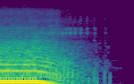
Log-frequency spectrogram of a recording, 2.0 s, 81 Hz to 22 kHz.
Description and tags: CM Lawnmower Shutdown 3
The sound of a lawnmower shutting down.
grass, mower, shut, lawn, engine, down, cutter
